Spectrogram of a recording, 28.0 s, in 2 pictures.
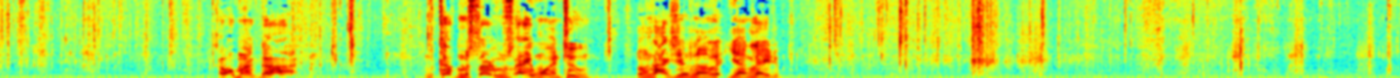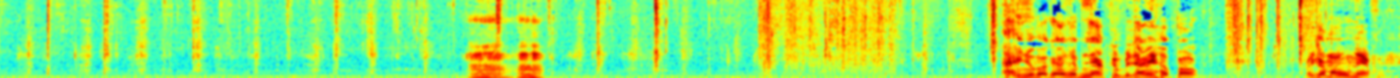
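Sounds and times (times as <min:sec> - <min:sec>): crunchy chewing: 0:00.0 - 0:04.7, 0:07.6 - 0:24.2
faint low hum: 0:00.0 - 0:28.0
man humming: 0:18.6 - 0:19.5.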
